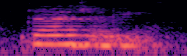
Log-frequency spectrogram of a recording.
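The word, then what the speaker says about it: tertiary: अब 3 टर्जरी colours. Pronounce तो टर्जरी होता है, इसीलिए मैं यहाँ पे टर्जरी लिखा है।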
